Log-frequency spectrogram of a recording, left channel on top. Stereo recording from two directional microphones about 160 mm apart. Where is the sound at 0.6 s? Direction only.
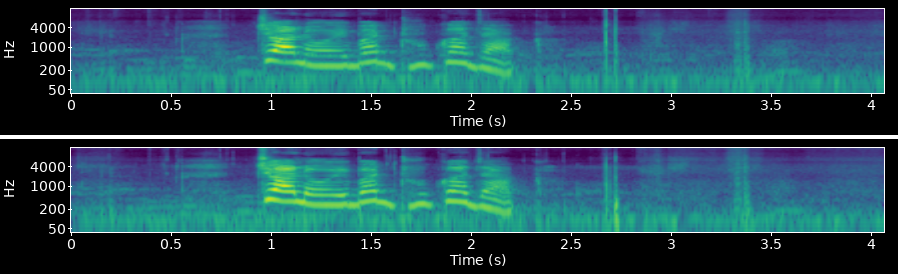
20° right (ahead or behind).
